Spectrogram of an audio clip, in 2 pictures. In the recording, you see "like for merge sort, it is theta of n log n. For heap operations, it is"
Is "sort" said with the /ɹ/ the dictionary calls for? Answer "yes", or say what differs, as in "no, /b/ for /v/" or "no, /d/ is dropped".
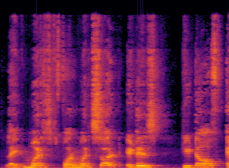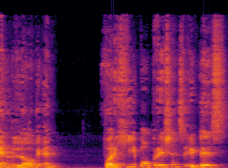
no, /l/ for /ɹ/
